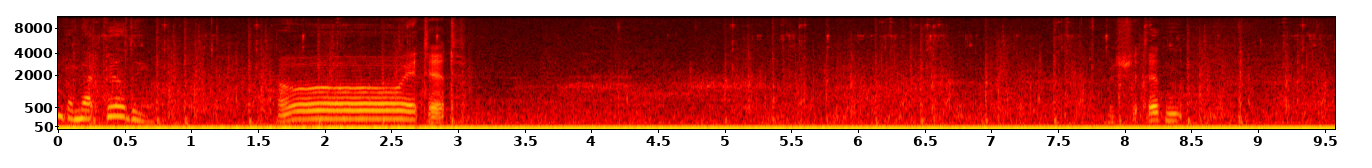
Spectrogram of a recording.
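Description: A young woman talks into a close microphone, stretching out a word.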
